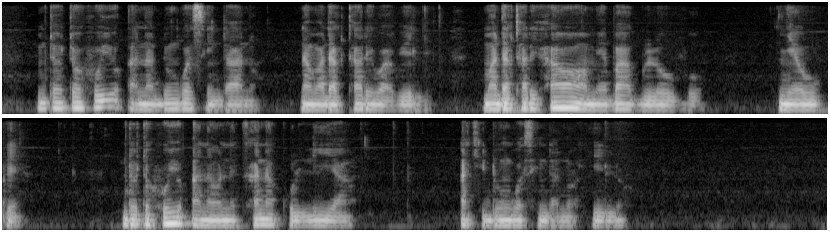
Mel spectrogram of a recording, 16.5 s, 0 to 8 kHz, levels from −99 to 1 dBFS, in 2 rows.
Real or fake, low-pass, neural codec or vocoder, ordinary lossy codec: real; 7.2 kHz; none; Opus, 64 kbps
